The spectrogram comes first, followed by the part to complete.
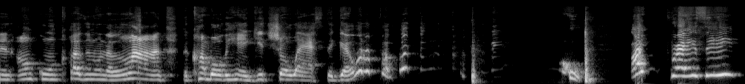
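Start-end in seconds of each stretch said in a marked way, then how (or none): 3.5-7.3 high squealed disbelief; high, loud outraged squeal; shocked outrage. Real, not acted. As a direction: shriek it in disbelief.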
